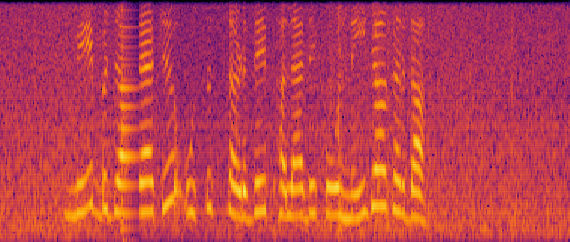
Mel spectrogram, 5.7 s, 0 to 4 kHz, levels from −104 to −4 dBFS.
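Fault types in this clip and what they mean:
long network dropout: from 1.24 to 1.42 s a fading buzz replaces sound, not silence, likely lost packets; speech resumes with that stretch gone.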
